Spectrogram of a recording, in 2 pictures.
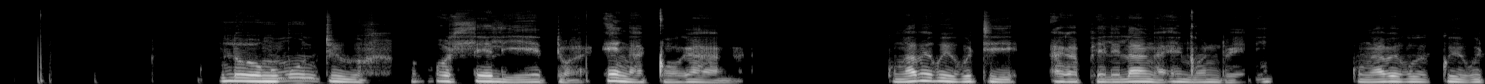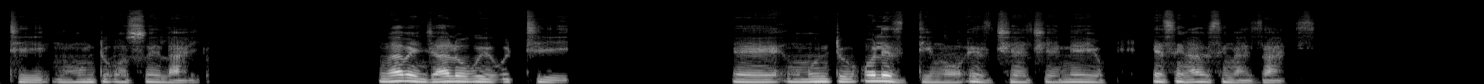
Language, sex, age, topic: North Ndebele, male, 50+, health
